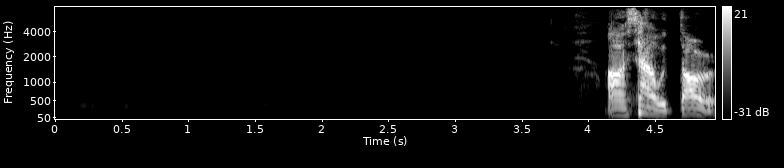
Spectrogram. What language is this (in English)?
Chinese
